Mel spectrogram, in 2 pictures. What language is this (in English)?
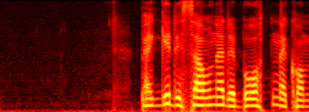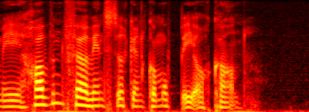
Norwegian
